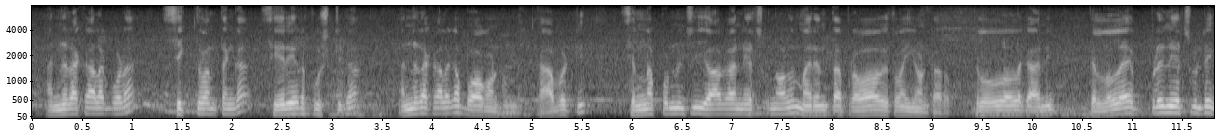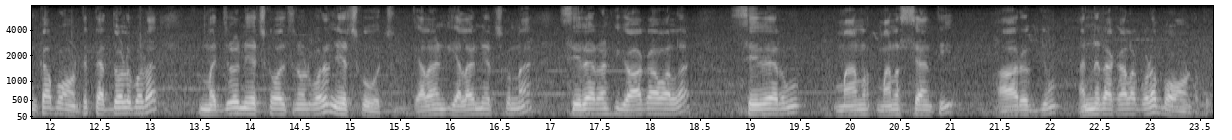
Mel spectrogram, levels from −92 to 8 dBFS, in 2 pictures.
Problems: constant background noise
